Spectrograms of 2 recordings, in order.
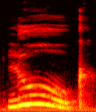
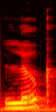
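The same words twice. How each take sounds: First: The vowel is long and strong. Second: The vowel is short and soft. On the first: The speaker calls it wrong. "We don't say look" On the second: The speaker calls it right. "we say look"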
